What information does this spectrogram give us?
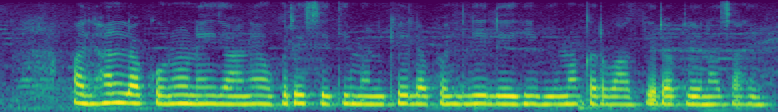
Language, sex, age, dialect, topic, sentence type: Chhattisgarhi, female, 18-24, Western/Budati/Khatahi, banking, statement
